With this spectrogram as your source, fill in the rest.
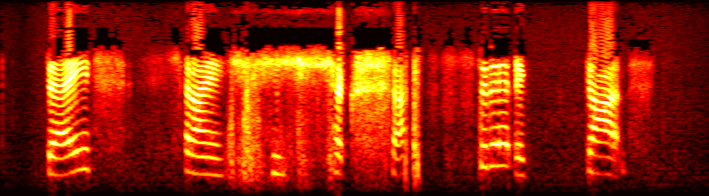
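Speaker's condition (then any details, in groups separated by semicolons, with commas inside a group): Stuttering; very severe third grade, worse high school, speakeasy from Dr. John Haskell, speech therapy helped core; moderate, occasional speakeasy in-ear delayed auditory feedback device, not worn on show; device cuts stuttering about 95%, still stutters at sentence onset, worse around unfamiliar people, sometimes avoids talking; repeated words, prolonged sounds, blocks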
